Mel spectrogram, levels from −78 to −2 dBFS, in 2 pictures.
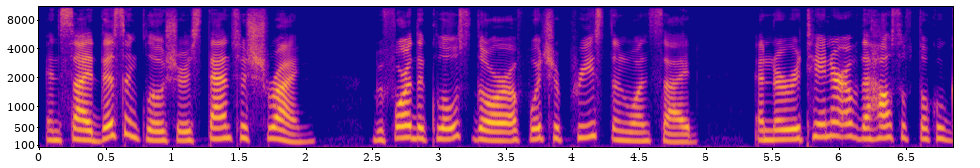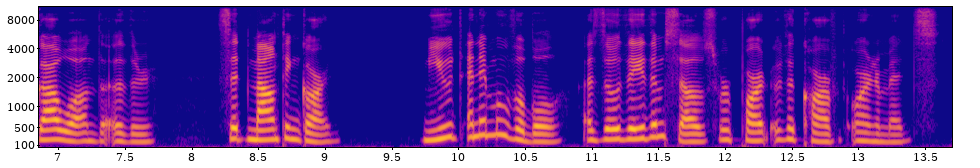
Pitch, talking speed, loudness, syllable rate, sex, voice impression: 225 Hz, 195 wpm, -18 LUFS, 6.1 syllables/s, female, feminine, slightly gender-neutral, slightly young, slightly adult-like, thin, slightly tensed, slightly powerful, bright, hard, clear, slightly fluent, cute, intellectual, slightly refreshing, slightly sincere, friendly, reassuring, unique, elegant, slightly sweet, lively, slightly kind, slightly modest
